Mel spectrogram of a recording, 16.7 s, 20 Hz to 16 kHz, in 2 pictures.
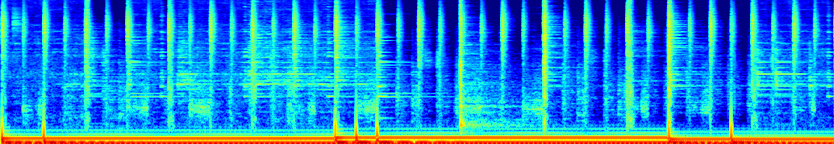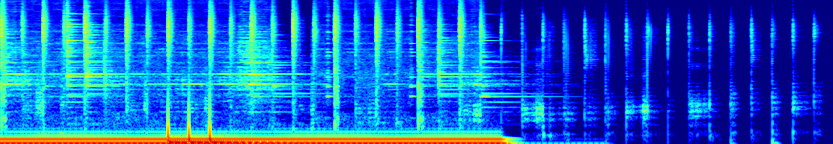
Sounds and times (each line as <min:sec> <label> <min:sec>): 0:00.0 kick 0:01.0
0:00.0 bassloop 0:13.5
0:00.0 hat 0:13.6
0:03.3 kick 0:04.4
0:06.7 kick 0:07.9
0:10.0 kick 0:11.0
